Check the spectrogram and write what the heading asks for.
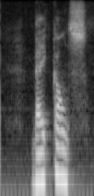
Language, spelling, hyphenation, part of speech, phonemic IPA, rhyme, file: Dutch, bijkans, bij‧kans, adverb, /bɛi̯ˈkɑns/, -ɑns, Nl-bijkans.ogg
- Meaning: almost, nearly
